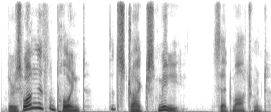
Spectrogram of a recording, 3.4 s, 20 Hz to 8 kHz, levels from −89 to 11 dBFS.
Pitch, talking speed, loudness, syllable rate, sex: 155 Hz, 175 wpm, -18 LUFS, 5.7 syllables/s, male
